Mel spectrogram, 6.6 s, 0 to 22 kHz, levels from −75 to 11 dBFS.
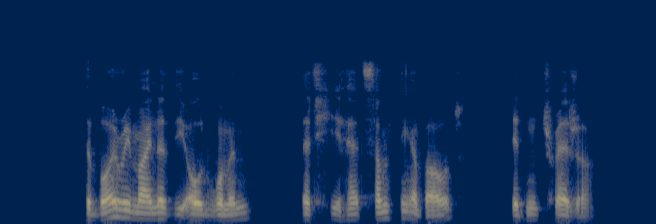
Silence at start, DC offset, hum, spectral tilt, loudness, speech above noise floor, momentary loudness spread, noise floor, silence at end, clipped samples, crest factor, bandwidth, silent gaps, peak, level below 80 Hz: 0.85 s; under 0.1%; none; -5 dB/octave; -26 LUFS; 58 dB; 10 LU; -83 dBFS; 0.65 s; under 0.1%; 20 dB; 7.4 kHz; none; -8 dBFS; -70 dBFS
